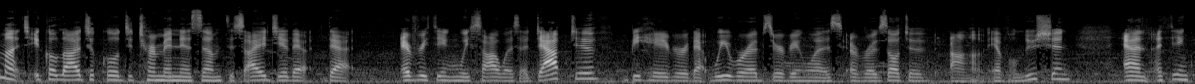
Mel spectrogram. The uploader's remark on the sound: The conference was held at Navy Pier in Chicago, USA. The PrimateCast On Location at IPS 2016.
